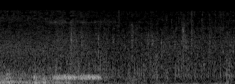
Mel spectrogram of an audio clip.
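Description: Rain falling, with one short low cooing call about half a second in.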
